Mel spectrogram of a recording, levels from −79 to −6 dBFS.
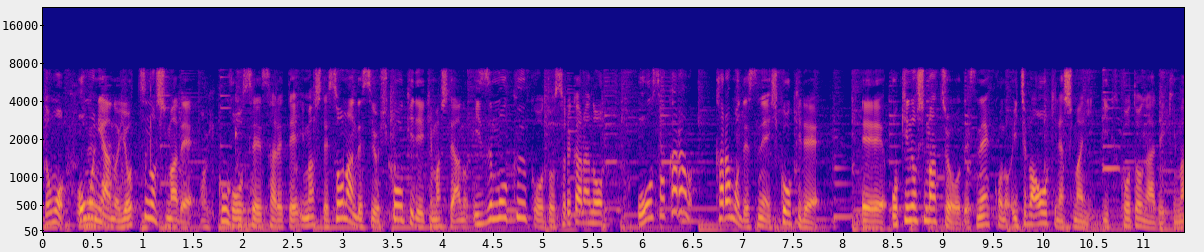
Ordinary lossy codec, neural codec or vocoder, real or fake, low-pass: none; none; real; 7.2 kHz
